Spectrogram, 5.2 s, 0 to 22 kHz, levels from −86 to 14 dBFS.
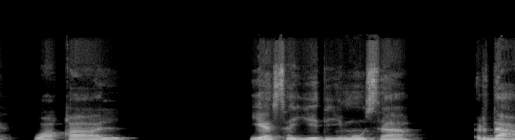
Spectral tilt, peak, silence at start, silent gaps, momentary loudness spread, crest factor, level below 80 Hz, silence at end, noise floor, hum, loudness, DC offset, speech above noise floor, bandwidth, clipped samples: -5.5 dB/octave; -2 dBFS; 0 s; 0.17-0.33 s, 1.41-2.48 s, 4.26-4.72 s; 11 LU; 20 dB; -72 dBFS; 0 s; under -90 dBFS; none; -21 LUFS; under 0.1%; over 70 dB; 16.5 kHz; under 0.1%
